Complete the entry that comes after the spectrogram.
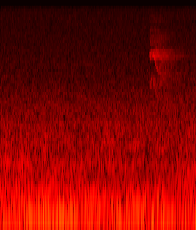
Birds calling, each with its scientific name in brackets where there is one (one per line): Northern Flicker (Colaptes auratus)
